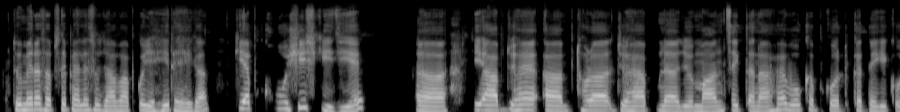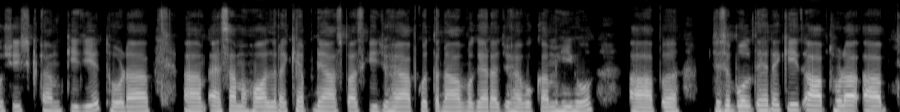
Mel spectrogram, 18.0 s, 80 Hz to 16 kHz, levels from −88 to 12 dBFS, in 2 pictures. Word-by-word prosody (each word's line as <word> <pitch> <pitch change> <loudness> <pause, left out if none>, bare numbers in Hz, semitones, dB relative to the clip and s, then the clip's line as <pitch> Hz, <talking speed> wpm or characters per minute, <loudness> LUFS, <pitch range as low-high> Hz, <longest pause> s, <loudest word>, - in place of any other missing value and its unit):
तो 175 - +4
मेरा 180 +1 +4
सबसे 175 0 0
पहले 165 -1 0
सुझाव 155 -3 0
आपको 150 +3 -1
यही 155 0 +2
रहेगा 140 0 +1 0.3
कि 220 - +1
आप 210 - +4 0.2
कोशिश 210 +4 -2
कीजिए 135 0 -1 0.6
अ, 140 -1 +4 0.3
कि 180 - +2
आप 160 -2 +5
जो 170 - +1
है 175 +1 +3
अ, 150 -1 +5 0.2
थोड़ा 155 0 +4
जो 150 - +1
है 150 0 +3
अपना 150 0 0
जो 145 - 0
मानसिक 145 +3 0
तनाव 145 +2 0
है 185 - +2
वो 165 -2 0
कब 165 - -4
को 155 -2 -1 0.2
करने 150 -1 -2
की 145 - -2
कोशिश 145 +1 -6
कम 140 -2 -2
कीजिए 145 +5 -1
थोड़ा 135 0 +2 0.4
अ, 140 0 +3
ऐसा 145 +1 +2
माहौल 140 0 +2
रखें 145 +2 -3
अपने 145 0 -3
आस-पास 135 0 -1
कि 145 - -4
जो 140 - -1
है 140 0 +1
आपको 135 +2 0
तनाव 135 0 0
वग़ैरह 130 -1 0
जो 135 - -1
है 135 - 0
वो 135 +1 -1
कम 130 0 0
ही 135 - +1
हो। 140 +6 0 0.4
आप 130 0 +2 0.5
जैसे 140 +3 +1
बोलते 150 +1 +1
हैं 160 - +2
ना 170 - +1
कि, 175 -1 0
आप 155 -1 +6
थोड़ा 155 0 +4 0.2
आप 150 -1 +5
145 Hz, 205 wpm, -21 LUFS, 140-160 Hz, 0.6 s, आप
